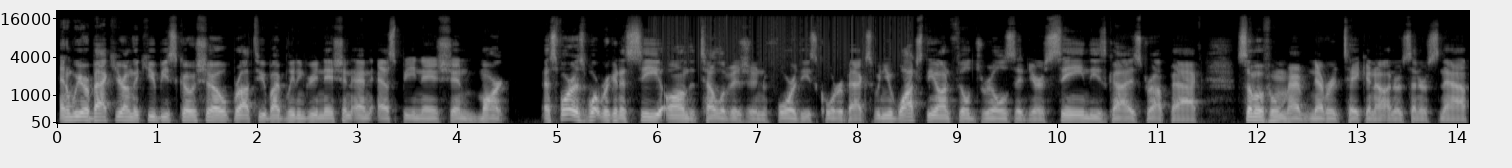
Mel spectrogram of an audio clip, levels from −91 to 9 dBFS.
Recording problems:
crackling; faint; from 6 to 8.5 s; 25 dB below the speech

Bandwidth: 17.5 kHz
